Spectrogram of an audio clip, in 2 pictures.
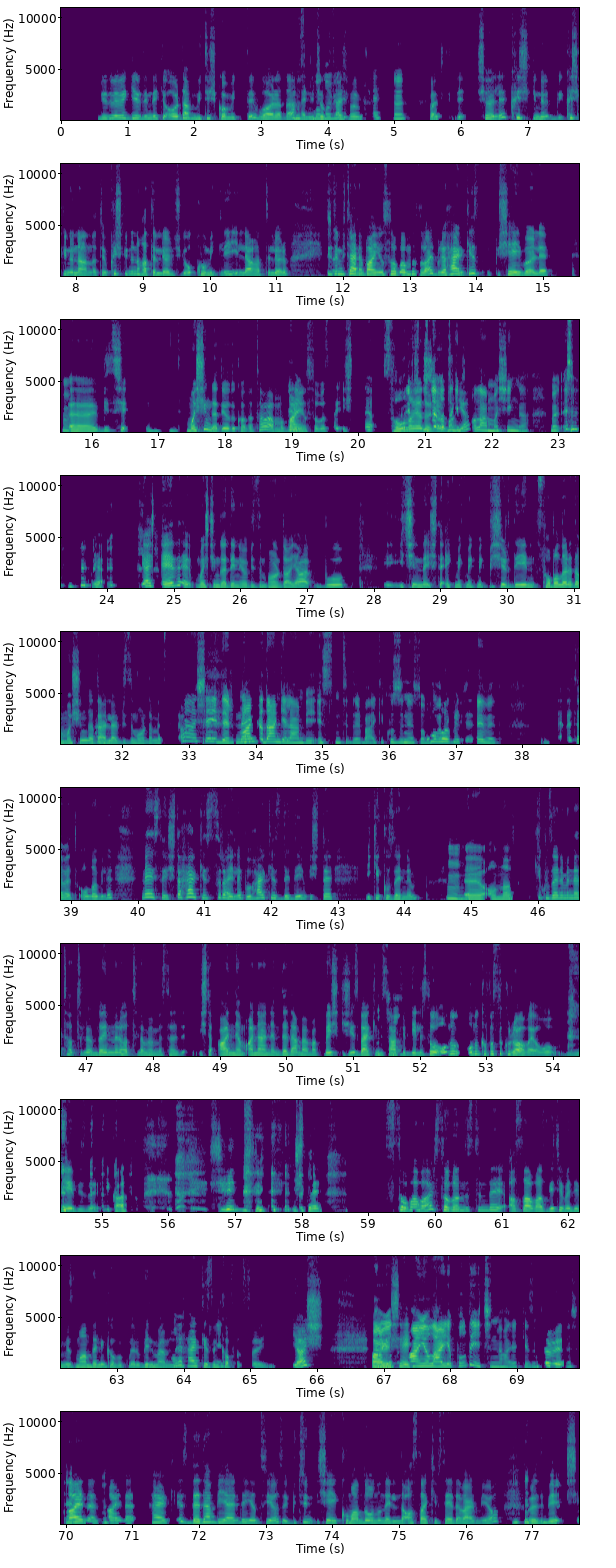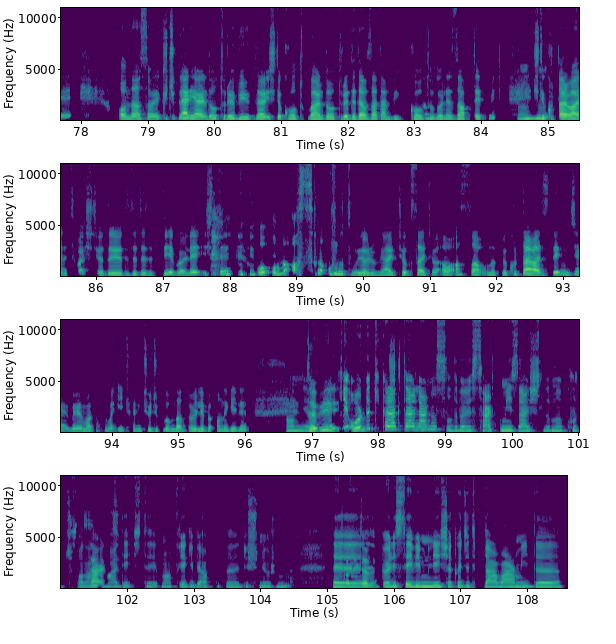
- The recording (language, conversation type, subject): Turkish, podcast, Diziler insan davranışını nasıl etkiler sence?
- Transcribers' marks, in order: other background noise; tapping; unintelligible speech; chuckle; unintelligible speech; chuckle; chuckle; "mandalina" said as "mandalin"; unintelligible speech; chuckle; singing: "dı dıdı dı dıt"; chuckle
